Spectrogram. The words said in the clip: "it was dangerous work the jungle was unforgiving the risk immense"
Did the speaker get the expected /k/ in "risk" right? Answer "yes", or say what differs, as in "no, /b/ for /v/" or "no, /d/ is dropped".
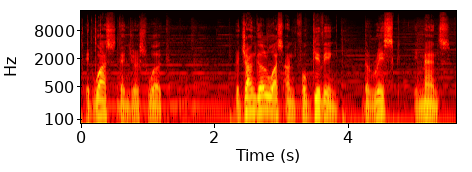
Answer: yes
